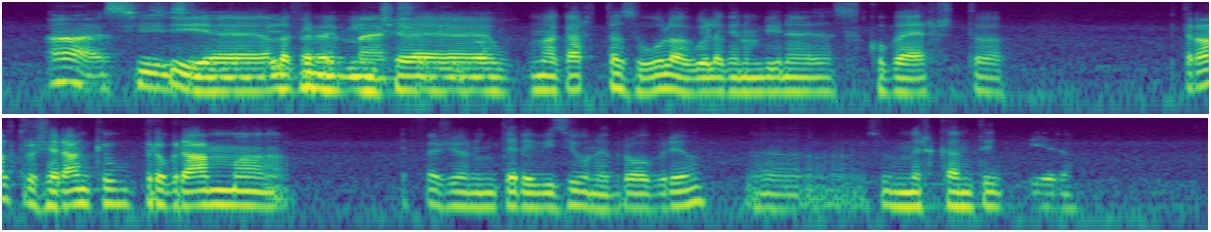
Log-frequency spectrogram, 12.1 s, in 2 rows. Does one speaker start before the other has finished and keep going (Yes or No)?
Yes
